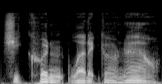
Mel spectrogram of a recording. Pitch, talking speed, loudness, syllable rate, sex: 90 Hz, 220 wpm, -16 LUFS, 3.9 syllables/s, male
